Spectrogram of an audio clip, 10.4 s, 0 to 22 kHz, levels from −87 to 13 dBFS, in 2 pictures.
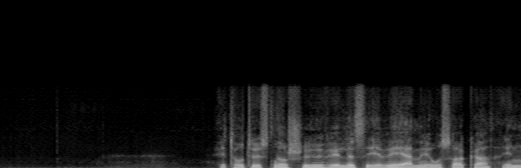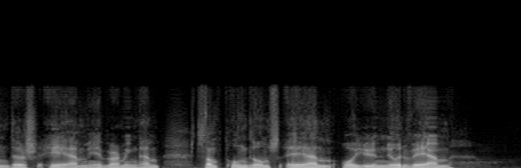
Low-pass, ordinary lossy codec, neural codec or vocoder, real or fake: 10.8 kHz; none; codec, 16 kHz in and 24 kHz out, 0.8 kbps, FocalCodec, streaming, 65536 codes; fake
